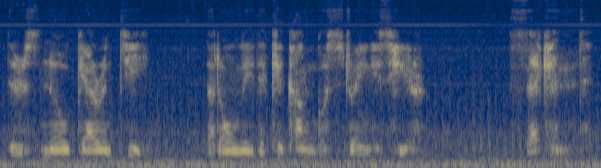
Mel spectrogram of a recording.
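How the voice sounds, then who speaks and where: A frail, cryptic elder scientist for a video game. His low voice is breathy and raspy, and he speaks very slowly, in formal, deliberate phrases. Clear noise runs under the taped recording. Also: pushed and bright, low-quality recording. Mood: grave, cryptic. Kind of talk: dramatic video game voice acting, expository.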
